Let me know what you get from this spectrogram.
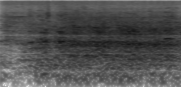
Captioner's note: audience laughing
